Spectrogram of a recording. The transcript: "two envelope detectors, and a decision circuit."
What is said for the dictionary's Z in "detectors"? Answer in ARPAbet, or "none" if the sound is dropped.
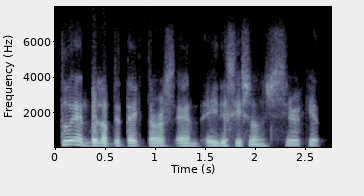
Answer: S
